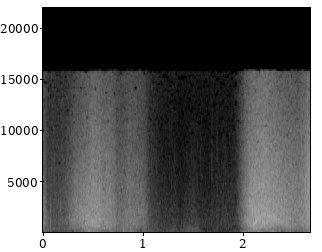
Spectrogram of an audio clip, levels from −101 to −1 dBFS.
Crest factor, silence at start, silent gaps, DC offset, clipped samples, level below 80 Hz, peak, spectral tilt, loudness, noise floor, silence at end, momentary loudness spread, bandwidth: 20 dB; 0 s; none; under 0.1%; under 0.1%; -64 dBFS; -18 dBFS; 0.5 dB/octave; -34 LUFS; -67 dBFS; 0 s; 15 LU; 16 kHz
